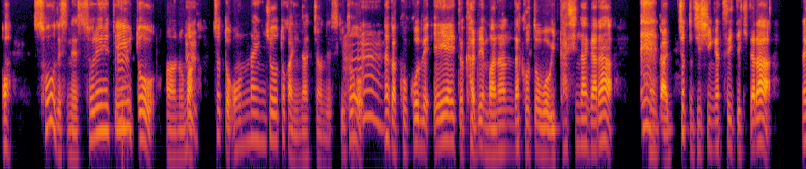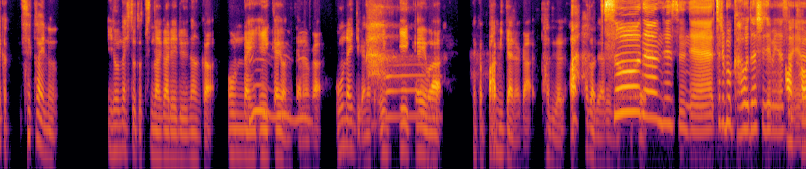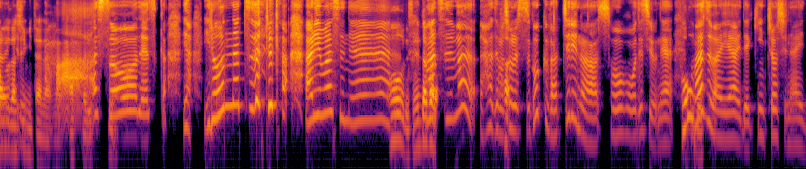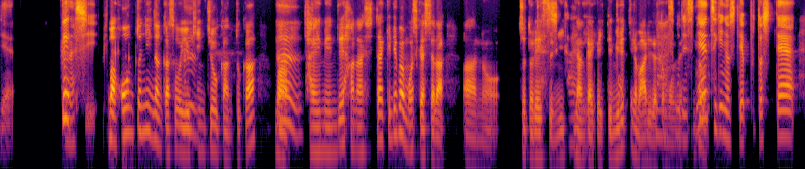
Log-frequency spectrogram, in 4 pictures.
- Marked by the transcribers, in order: laughing while speaking: "いろんなツールがありますね"
- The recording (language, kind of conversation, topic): Japanese, podcast, 時間がないときは、どのように学習すればよいですか？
